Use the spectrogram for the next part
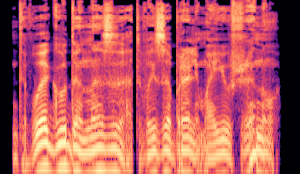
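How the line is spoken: Man wheezing, lying down. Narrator (Russian): хрипел мужик, лежа на полу

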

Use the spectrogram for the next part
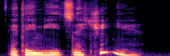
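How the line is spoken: Quiet. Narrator (Russian): тихо добавил

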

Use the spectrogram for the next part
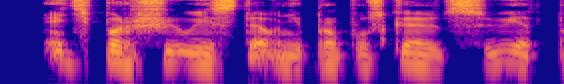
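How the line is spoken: Muttering. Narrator (Russian): пробормотал Эмиль

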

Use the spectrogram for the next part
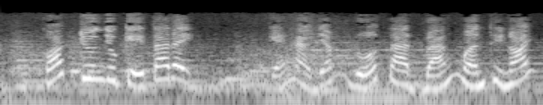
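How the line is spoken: Shout. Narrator (Vietnamese): kèm theo tiếng quát

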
